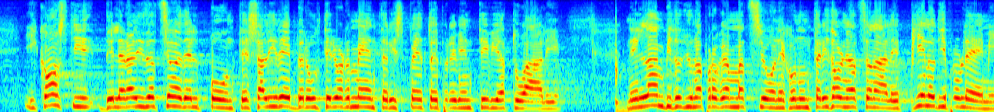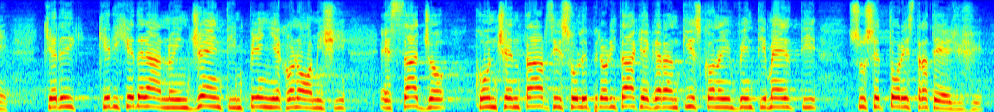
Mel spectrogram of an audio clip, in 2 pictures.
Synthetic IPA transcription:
ikɔst̪id̪elːaɾealid̪zat̪sːjoːned̪elpont̪esaliɾɛbːeɾoult̪eɾjorment̪eɾispɛt̪ːoajpɾevent̪iːviat̪ːuaːli | nelːambit̪od̪iunapɾoɡɾamːat̪sːjoːnekonunt̪erːit̪ɔːɾjonat̪sːjonaːlepjɛːnod̪ipɾoblɛːmi | kerːikjed̪eɾanːoind͡ʒɛnt̪iːmpeɲːiekonɔːmit͡ʃi | esːad͡ʒːo | kont͡ʃent̪ɾarsisulːepɾioɾit̪ak̟ːeɡːaɾant̪iskonoiɱvent̪iment̪i | susːet̪ːoːɾist̪ɾat̪ɛːd͡ʒit͡ʃi

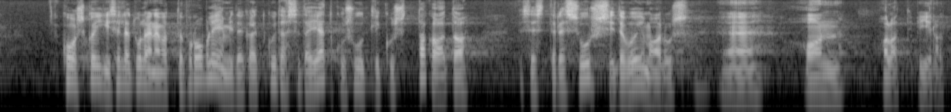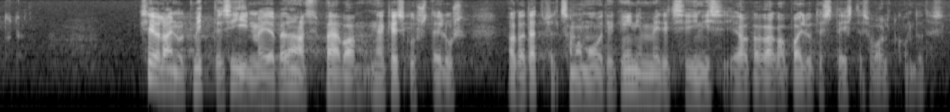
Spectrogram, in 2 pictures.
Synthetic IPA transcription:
ko̞ːskɤjɡ̥ise̞lːe̞t̪ule̞ne̞vɑt̪ːe̞pro̞ble̞ːmid̪̥e̞ɡ̥ɑe̞t̪kujd̪̥ɑsːe̞d̪̥ɑjæt̪kusuːt̪ˑlikːˑust̪ːɑɡ̥ɑd̪̥ɑ | se̞st̪re̞sursid̪̥e̞vɤjmɑlus | o̞n | ɑlɑt̪ːˑi̥piːɾɑ̰t̪ːˑu̥d̪̥ | se̞ːjo̞leɑjnult̪mit̪ːe̞siːnme̞jept̪ænɑsespæevɑke̞skust̪e̞lusɑ̰ɡ̥ɑt̪æt̪mse̞lt̪sɑmɑmo̞ːd̪̥ikɑinimːe̞d̪̥it̪siːnisjɑɡ̥ɑvæɡ̥ɑpɑlʲjud̪e̞st̪e̞jst̪e̞svɑ̰lt̪̚kʰo̞nd̪̥ɑd̪̥e̞s

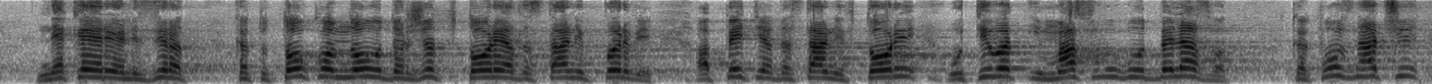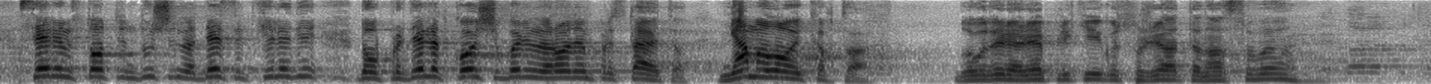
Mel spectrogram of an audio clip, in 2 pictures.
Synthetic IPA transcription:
nɛkəɛɾɛɐliziɾɐt̪̚kɐt̪ɔt̪ɔlˠkʊvɐmnɔɡʊd̪ɐɾʒɤt̪ft̪ɔɾijɐd̪ɐst̪anɛpɤɾvi | ɐpɛt̪ijəd̪ɐst̪anɛft̪ɔɾiot̪ivət̪imasovoɡoːd̪̚bɛlʲazvɐt̪̚ | kɐkvɔznat͡ʃi | sɛd̪ɛmst̪ɔt̪ind̪uʃinɐd̪ɛsɛt̪xilʲɐd̪id̪ɐopɾɛd̪ɛlʲɐt̪kɔjʃt̪ɛbɤd̪ɛnɐɾɔd̪ɛnpɾɛt̪st̪avit̪ɛ̰lˠ | nʲamɐlˠɔjkəft̪ova̰ | blˠɐɡod̪ɐɾʲəɾɛplʲikʲiɡospoʒat̪ɐnasovɐ

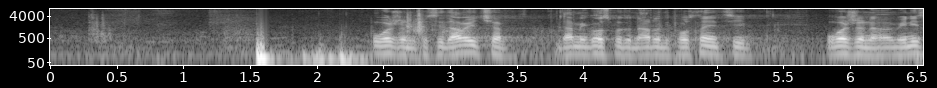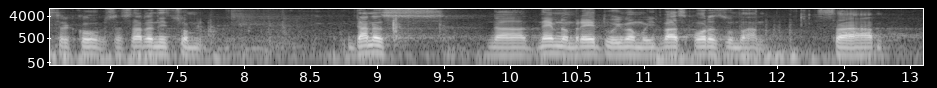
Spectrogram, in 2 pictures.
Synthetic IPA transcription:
uʋaʒenapɾesjeaːʋajut͡ɕad̪aːmeiɡo̞spo̞d̪onaːɾo̞d̪nipo̞slˠanit̪si | uʋaʒenaminist̪aɾkosasaɾad̪nit̪so̞m | d̪anas | nad̪ne̞ːʋno̞mɾe̞ːd̪uimamo̞id̪ʋaːspo̞ɾazumasa

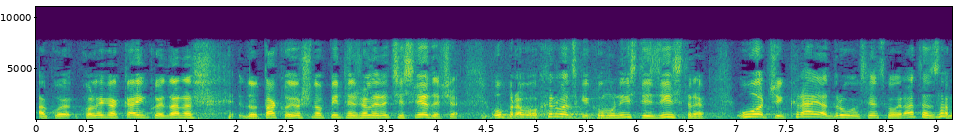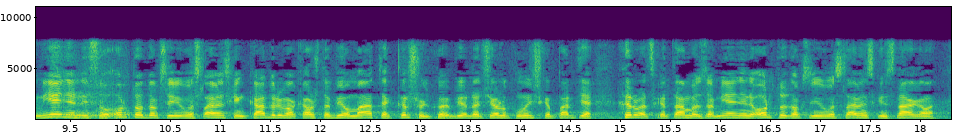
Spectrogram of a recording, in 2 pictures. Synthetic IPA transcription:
a̰koko̞le̞ːɡakajiŋkojed̪anasd̪ot̪akojo̞ʃ̬jed̪nopiːt̪aɲeʒe̞limɾet͡ʃislʲe̞d̪e̞t͡ɕe̞̰ | upɾaʋo̞xr̩ʋat̪skiko̞munist̪iːzist̪ɾḛ | uo̞t͡ʃikɾaːjad̪ɾuɡo̞ɡsʋje̞t̪sko̞ɡɾat̪azamjeɲe̞nisuʔoɾt̪o̞d̪o̞ksnimjuɡo̞slˠa̰ːʋenskimkaːd̪ɾoʋimakao̞ʃt̪o̞je̞bio̞maːt̪e̞kr̩ʃuʎko̞jebio̞nat͡ʃeːlukomunisi̥t͡ʃke̞paɾt̪ije̞ | xrʋat̪ske̞t̪amozamje̞ɲe̞nio̞ɾt̪od̪o̞ksnimjuɡoslˠaːʋenskimsnaːɡama

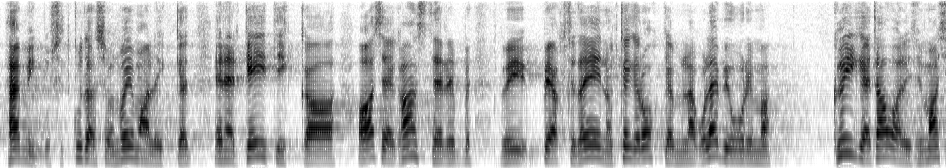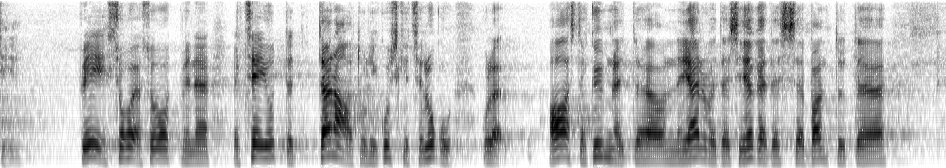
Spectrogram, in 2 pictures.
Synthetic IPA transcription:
hæmːiŋɡ̥use̞t̪kujd̪̥ɑso̞nvɤjmɑlikːˑet̪ːˑe̞ne̞rɡ̥e̞ːt̪ˑikːˑɑɑse̞kɑnsle̞ɾi | vɯjpeɑksse̞d̪ɑe̞ːnot̪̚kɤjɡ̥e̞ɾo̞hke̞mnɑɡ̥ulæb̥iuːɾimɑ | kɤjɡ̥e̞t̪ɑvɑlise̞mɑsʲḭ | ve̞ːsːo̞ːjɑsoːt̪ːmineet̪se̞ːjut̪ːe̞t̪ːænɑt̪ulʲikusʲkilt̪se̞luɡ̥ukulḛɑːst̪ɑkymnet̪onjærved̪̥esːejɤɡe̞d̪̥e̞sːepɑnt̪ːˑud̪̥

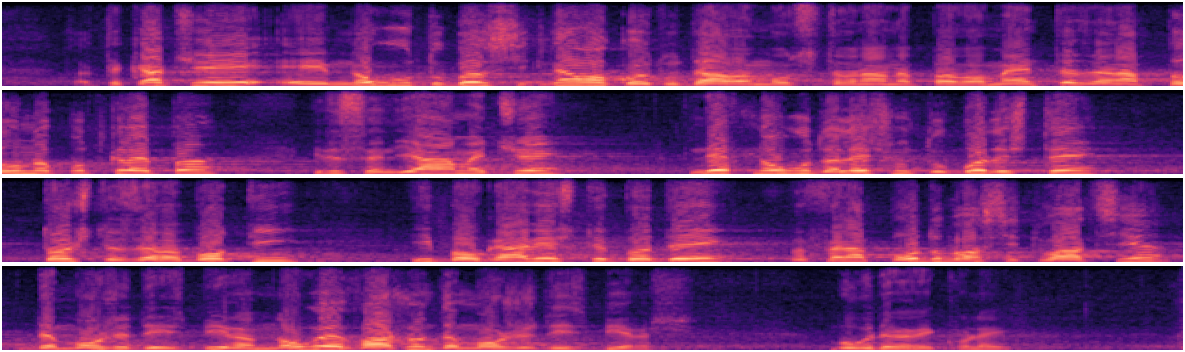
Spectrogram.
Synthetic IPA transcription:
t̪ɐkat͡ʃɛɛmnɔɡʊd̪obɤɾsiɡnalˠkɔjt̪ʊd̪avɐmɛot̪st̪ɾɐnanɐpɐɾlˠɐmɛnt̪əzɐɛd̪apɤlˠnəpot̪kɾɛpə | id̪ɐsɛnɐd̪ʲjavɐmɛt͡ʃɛ | nɛfmnɔɡʊd̪ɐlɛt͡ʃnot̪obɤd̪ɛʃt̪ɛ | t̪ɔjʃt̪ɛzɐɾɐbɔt̪iː | bɐlˠɡaɾijəʃt̪ɛbɤd̪ɛvɐfɛd̪napɔd̪obɾasit̪uat̪sijəd̪ɐmɔʒɛd̪ɐizbiɾəmnɔɡʊɛvaʒnod̪ɐmɔʒɛʃd̪ɐizbiɾə̰ʃ | blˠɐɡʊd̪ɐɾʲavikolɛ̰ɡʲi

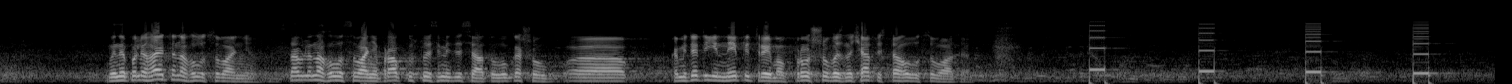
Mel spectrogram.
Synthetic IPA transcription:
ʋɪnɛpɔlʲɐɦɑjet̪ɛnɐɦɔlˠɔsʊʋɑnʲːɐ | st̪ɑwlʲʊnɐɦɔlˠɔsʊʋɑnʲːɐpɾɑwkʊst̪ɔsʲimʲid̪ʲesʲat̪ʊlˠʊkɐʃɔw | kɔmʲit̪ɛt̪jijinɛpʲid̪̚t̪ɾɪmɐwpɾɔʃt͡ʃɔʋɪznɐt͡ʃɑt̪ɪsʲt̪ɐɦɔlˠɔsʊʋɑt̪ɪ̰

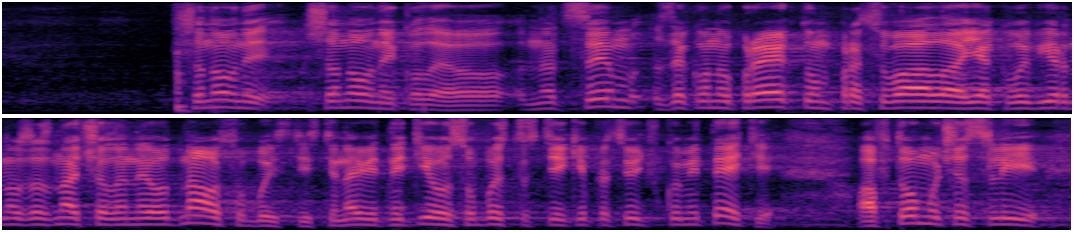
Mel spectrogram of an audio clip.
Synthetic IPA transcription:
ʃɐnɔwnʃɐnɔwnɪjkɔlˠɛɦɐnɐd̪̚t̪sɪmzɐkɔnɔpɾɔɛk̚t̪ɔmpɾɐt͡sʲʊʋɑlˠɐjɐkʋɪʋʲirnɔzɐznɑt͡ʃɪlˠɪnɛɔd̪̚nɑɔsɔbɪsʲtʲisʲtʲinɑʋʲitʲnɛtʲiɔsɔbɪst̪ɔsʲtʲijɐkʲipɾɐt͡sʲujʊtʲwkɔmʲit̪ɛtʲi | ɐwt̪ɔmʊt͡ʃesʲlʲi

